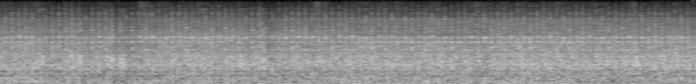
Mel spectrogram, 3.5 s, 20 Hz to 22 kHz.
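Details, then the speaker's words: 2011 Buick Enclave 3.6 that starts and stalls with no codes, idling with a connector plugged back in: light tapping about three per second over a busy idle; something hitting near the cam sensor. "oh no there's something hitting this thing oh man I don't know how to show you that"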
